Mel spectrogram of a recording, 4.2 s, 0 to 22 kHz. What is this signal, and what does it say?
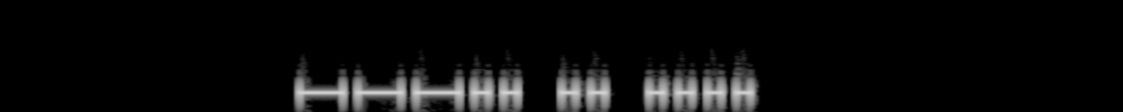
Morse code, heard as a keyed tone, about 21 wpm, 700 Hz. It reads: 8IH
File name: practice / 22wpm / Three Letter-Number Combinations - 22wpm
